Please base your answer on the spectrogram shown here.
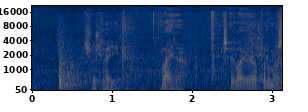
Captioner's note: non-english speech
